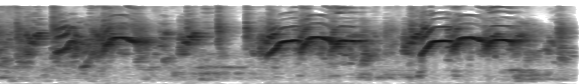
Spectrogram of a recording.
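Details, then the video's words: Cockatiel chicks being fed, loudly calling in three long bursts of about a second each, made of rapidly repeated arched, wavering squeals and harsh cheeps. The bursts are separated by short pauses with quiet clicks. "Alimentação para filhotes de Calopsitas"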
